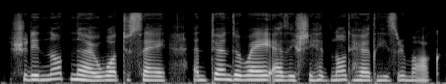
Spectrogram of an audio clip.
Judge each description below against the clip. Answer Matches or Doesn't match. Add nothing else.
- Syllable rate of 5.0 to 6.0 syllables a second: Matches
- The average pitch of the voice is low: Doesn't match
